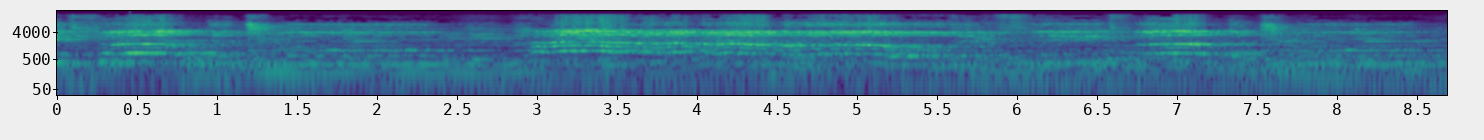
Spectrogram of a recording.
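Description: A woman sings ad-lib worship phrases into a microphone over sustained keyboard chords. Her held, wavering notes peak from about three to five seconds in, with shorter phrases near the start and near the end.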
